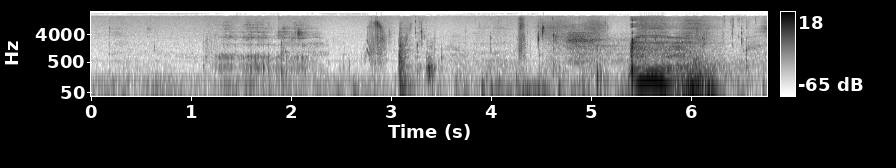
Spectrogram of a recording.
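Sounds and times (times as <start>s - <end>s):
wet mouth noises: 0.6s - 3.6s
slurping sip of a juicy drink: 1.1s - 3.4s.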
